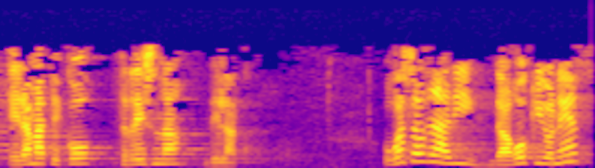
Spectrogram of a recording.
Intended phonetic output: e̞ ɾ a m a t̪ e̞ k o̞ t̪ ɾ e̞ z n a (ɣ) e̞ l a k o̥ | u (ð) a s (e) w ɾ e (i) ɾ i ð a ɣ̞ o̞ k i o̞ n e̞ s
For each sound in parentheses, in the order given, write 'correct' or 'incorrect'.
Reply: incorrect, incorrect, incorrect, incorrect

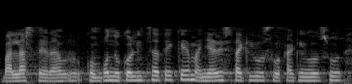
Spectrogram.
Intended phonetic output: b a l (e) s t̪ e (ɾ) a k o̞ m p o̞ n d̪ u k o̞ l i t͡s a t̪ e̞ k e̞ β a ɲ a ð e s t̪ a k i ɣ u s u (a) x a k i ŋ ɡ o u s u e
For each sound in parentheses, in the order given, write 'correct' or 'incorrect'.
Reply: incorrect, correct, incorrect

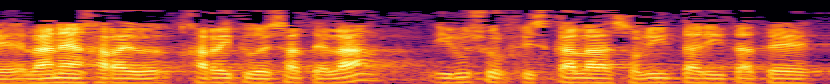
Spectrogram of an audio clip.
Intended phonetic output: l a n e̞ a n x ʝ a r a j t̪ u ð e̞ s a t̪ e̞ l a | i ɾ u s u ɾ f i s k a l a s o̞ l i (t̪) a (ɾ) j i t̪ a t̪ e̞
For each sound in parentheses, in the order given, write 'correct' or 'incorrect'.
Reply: correct, correct

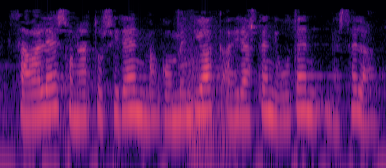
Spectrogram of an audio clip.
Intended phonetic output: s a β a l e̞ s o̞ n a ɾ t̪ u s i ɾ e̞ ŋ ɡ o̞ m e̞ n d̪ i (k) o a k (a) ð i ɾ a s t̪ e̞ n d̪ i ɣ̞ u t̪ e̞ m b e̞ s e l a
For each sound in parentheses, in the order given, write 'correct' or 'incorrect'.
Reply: incorrect, correct

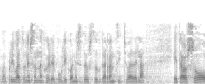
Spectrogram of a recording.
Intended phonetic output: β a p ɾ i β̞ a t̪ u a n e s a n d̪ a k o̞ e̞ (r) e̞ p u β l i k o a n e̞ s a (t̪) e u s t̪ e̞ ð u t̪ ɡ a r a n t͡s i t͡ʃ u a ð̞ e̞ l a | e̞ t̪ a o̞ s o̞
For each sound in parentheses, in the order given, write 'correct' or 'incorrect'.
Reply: incorrect, correct

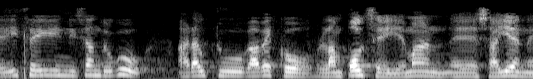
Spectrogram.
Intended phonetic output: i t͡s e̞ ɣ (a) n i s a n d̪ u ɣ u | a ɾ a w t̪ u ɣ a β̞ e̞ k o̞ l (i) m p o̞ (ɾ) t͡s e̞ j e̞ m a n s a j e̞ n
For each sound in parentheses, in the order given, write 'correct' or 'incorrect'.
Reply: incorrect, incorrect, incorrect

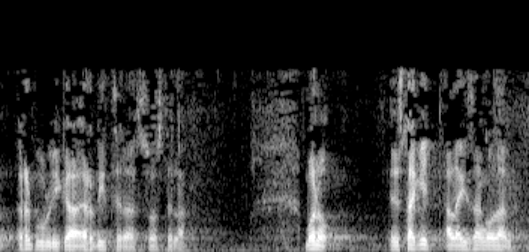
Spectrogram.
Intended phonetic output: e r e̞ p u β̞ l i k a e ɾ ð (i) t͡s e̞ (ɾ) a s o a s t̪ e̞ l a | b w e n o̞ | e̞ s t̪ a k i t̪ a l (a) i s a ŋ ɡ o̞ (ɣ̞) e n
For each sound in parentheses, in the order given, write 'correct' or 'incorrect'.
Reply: correct, correct, correct, incorrect

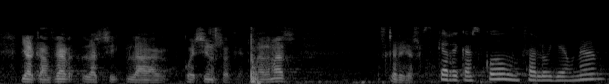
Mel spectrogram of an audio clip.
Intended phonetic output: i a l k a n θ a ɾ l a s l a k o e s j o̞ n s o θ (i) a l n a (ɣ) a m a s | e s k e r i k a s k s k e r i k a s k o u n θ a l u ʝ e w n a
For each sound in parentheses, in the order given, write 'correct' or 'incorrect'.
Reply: incorrect, incorrect

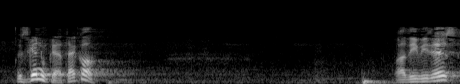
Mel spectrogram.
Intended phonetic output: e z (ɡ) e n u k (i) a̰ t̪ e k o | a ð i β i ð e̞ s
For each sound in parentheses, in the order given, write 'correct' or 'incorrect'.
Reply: correct, incorrect

